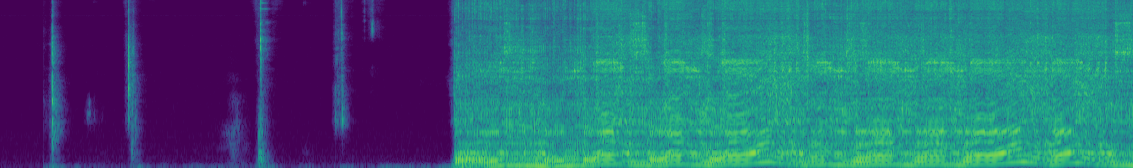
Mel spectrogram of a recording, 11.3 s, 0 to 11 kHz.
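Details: Husqvarna 525PT5S two-stroke pole saw after a carb refresh, with both mixture screws set a further quarter turn rich: it fires after a few pulls and revs unevenly, stumbling and bogging as the throttle opens. It runs fine on top but ignores low-speed adjustment; cause unconfirmed, possibly not the carb.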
